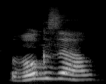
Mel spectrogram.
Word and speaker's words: вокзал: парний дзвінкий вимовляємо боротьба в слові вуксал глухий к перед дзвінким з тому він переходить у парний дзвінкий вокзал слові просьба глухий сі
